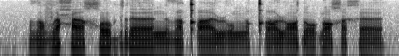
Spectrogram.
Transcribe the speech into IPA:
ð ɒ v ə ħ ɐː χ o ɡ r ɜː ŋ ə ð ə qʼ ɜː ɹ oː ŋ ɔ qʼ ɒ ɹ ɒ ɗ ɔ ɠ ɒ χ ɐ x ɜː

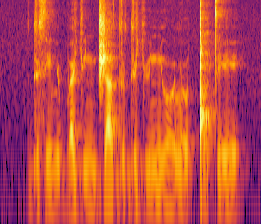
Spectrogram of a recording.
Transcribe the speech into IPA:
d ɵ z i l ʉ b ɐ j ɨ ɲ d͡ʒ a d o d ɵ j ʉ ɲ oː l o ǃ o t e

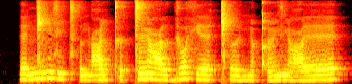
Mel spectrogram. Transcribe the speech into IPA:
ɛ ŋ͡ǁ ĩ z i t͡sʼ ə ŋ ʕ i kʼ ə ǀ ɛ̃ ʕ əː ɡʲ ɔ xʲ ɛː ǁʰ ə y̯ ŋ ĩ qʼ ĩ z ĩ ʕ ɛː

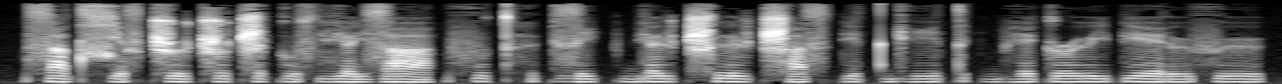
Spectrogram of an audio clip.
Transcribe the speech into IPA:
s a t ɕ e s ʈ͡ʂ ʉ ʈ͡ʂ ɵ ʈ͡ʂ e k u s vʲ ɐ j z a | f u t h ɨ k z i k bʲ ɐ j ʈ͡ʂʰ ɨ j ʈ͡ʂʰ a s pʲ e t ɡʱ i t | bʱ e k ɹ ʉ j pʲ e ɾ ʉ f ʉ

